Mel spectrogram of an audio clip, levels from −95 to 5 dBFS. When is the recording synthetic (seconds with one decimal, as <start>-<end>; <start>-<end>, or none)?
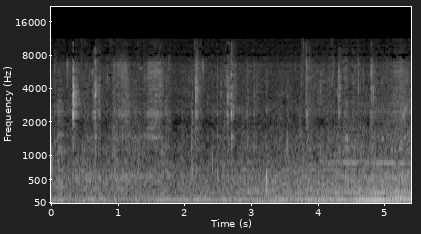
0.5-1.0; 1.5-4.7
